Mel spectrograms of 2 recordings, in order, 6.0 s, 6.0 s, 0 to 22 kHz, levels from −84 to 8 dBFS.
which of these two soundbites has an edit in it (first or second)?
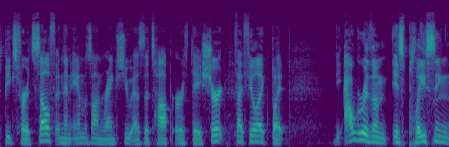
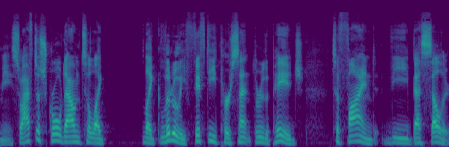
first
